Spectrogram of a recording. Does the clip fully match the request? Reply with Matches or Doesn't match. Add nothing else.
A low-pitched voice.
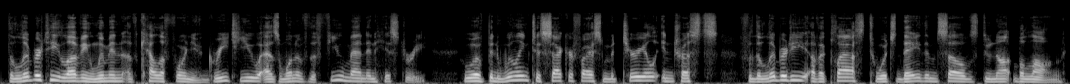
Doesn't match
